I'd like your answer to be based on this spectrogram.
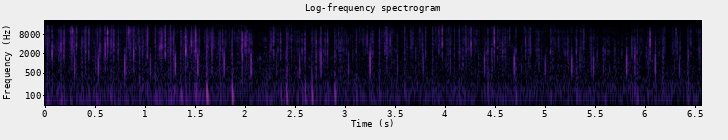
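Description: Fingers peel and press the velcro flap of a small, hollow black nylon pouch and scratch its fabric. The result is a steady run of quick, dry velcro tearing and crinkling crackles with bright, sharp edges over a soft low rustle.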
